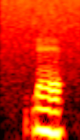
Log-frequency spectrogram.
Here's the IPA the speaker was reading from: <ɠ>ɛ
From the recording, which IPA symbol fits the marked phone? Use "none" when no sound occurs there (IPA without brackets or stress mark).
ɠ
